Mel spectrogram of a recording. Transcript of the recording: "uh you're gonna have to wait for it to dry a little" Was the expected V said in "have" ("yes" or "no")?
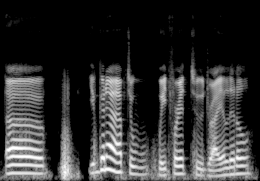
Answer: no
